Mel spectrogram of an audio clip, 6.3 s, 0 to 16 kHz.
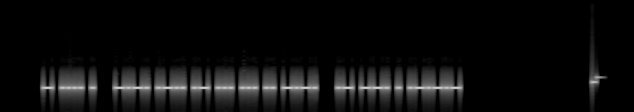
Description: Morse code, heard as a keyed tone, about 40 wpm, 700 Hz. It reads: THE CLASSIC AGE.
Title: Sentences from Top 1000 Words 40wpm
